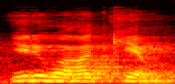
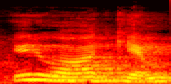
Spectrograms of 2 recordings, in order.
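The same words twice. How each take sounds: No difference in how they are said.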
